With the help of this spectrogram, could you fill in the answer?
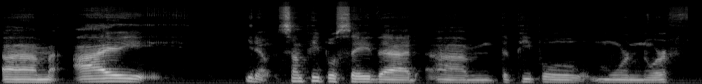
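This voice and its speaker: A man's voice: lowish voice, little pitch movement, very slow. A young man, a guest in a casual interview, talking in a hesitant way with many fillers.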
